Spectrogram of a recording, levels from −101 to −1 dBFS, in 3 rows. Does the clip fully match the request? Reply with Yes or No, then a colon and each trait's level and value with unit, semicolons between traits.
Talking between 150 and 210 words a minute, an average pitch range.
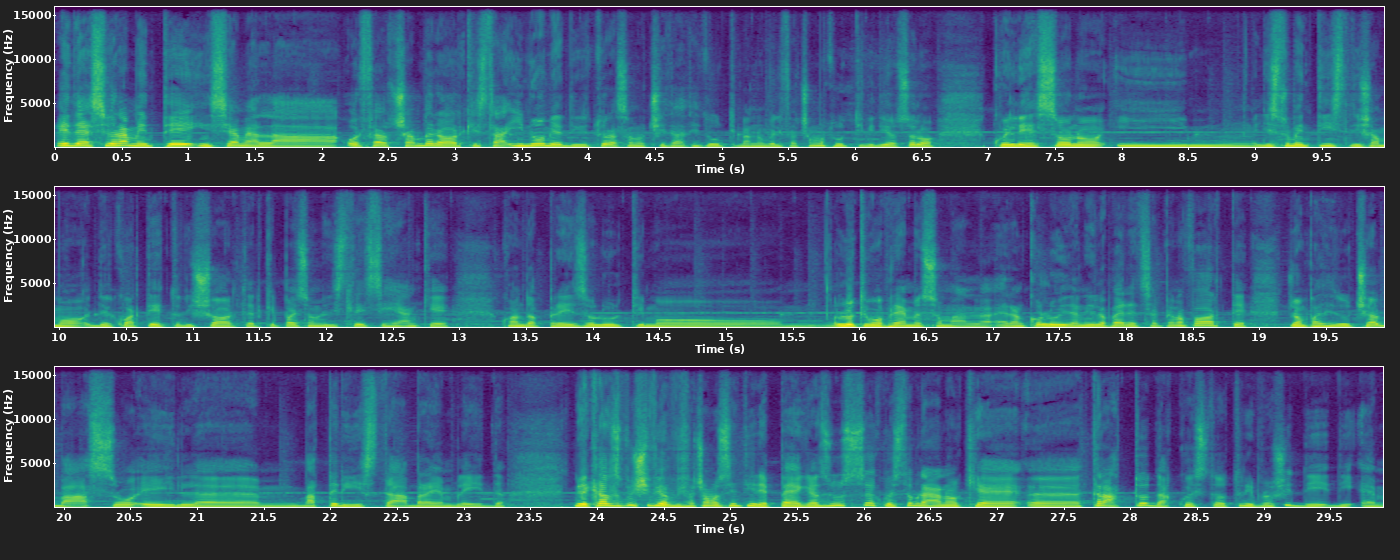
Yes: average, 165 wpm; average, 3.5 semitones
